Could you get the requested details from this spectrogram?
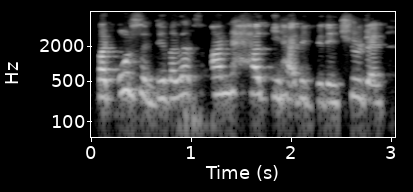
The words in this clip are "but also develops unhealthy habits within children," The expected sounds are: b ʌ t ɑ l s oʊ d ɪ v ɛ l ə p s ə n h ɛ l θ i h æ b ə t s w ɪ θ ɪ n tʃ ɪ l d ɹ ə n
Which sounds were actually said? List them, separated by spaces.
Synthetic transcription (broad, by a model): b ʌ t ɑ l s oʊ d ɪ v ɛ l ə p s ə n h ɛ l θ i h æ b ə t w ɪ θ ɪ n tʃ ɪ l d ɹ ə n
